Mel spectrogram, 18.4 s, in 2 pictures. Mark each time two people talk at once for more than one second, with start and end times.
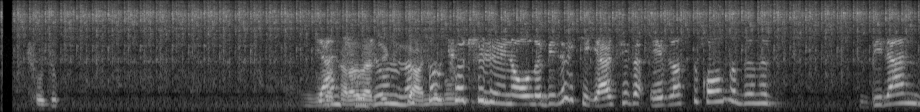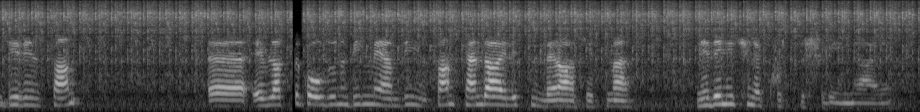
3.2-4.9

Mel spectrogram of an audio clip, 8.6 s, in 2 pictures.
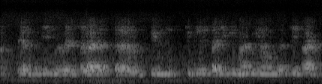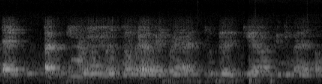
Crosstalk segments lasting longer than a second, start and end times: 5.3-7.2

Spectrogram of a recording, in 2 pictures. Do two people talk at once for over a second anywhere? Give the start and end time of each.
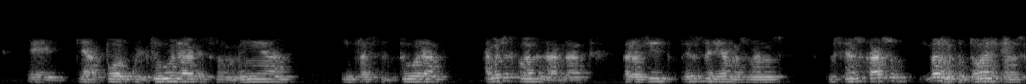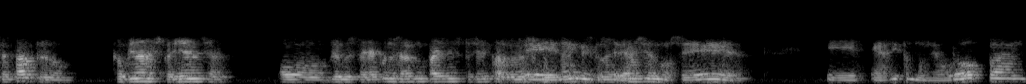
15.5-16.9

